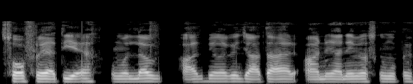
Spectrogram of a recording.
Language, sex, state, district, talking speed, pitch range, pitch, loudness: Hindi, male, Uttar Pradesh, Jyotiba Phule Nagar, 260 wpm, 125-135 Hz, 130 Hz, -18 LUFS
